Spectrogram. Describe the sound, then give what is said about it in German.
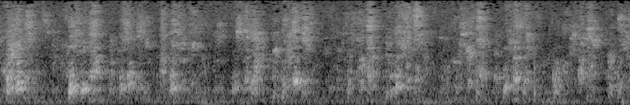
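A pet laps water in a steady, quick rhythm of wet splashy slurps, fairly quiet, with no voices. “die trinkt gerade.”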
